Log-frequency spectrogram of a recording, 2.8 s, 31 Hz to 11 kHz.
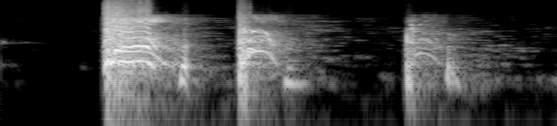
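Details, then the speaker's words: Three short, loud cough bursts in quick succession, each with a voiced tail, from an adult with a cold who had just taken medicine, recorded at 1:38 a.m.; cough. "I am I'm sorry about the coughing um it's actually pissing me off"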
